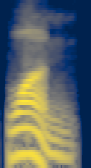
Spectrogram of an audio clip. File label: "won", American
